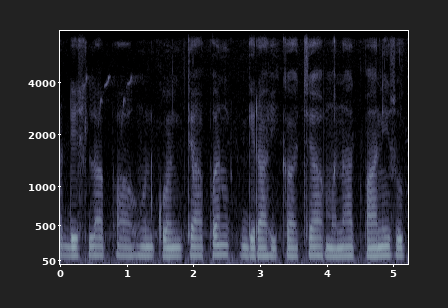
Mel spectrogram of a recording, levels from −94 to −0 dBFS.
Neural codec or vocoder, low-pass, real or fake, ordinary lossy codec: none; 7.2 kHz; real; Opus, 32 kbps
